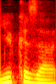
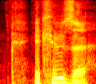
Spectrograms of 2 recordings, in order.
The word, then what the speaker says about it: Yakuza: one of the characters that are in the yukata yakuza series yakuza isn't it there we go um getting how to pronounce this word so the first one came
